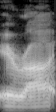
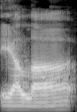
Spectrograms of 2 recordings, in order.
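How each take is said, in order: First: The middle consonant is an R sound. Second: The middle consonant is an L sound. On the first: The speaker calls it wrong. "you'll hear era" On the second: The speaker calls it right. "to say ela"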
